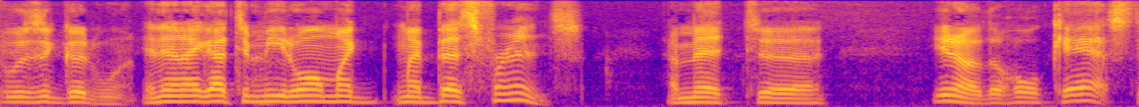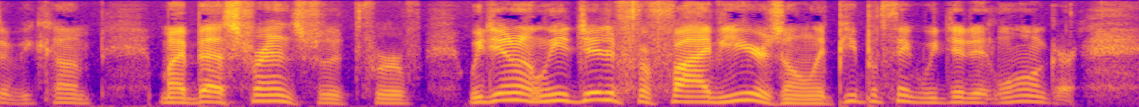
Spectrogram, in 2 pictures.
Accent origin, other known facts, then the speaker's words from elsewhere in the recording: Asbury Park, New Jersey, United States; He's from Manasquan. I'm from Asbury.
